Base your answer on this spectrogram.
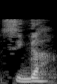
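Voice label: "ciga", Nigerian Pidgin, male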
